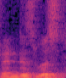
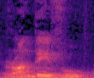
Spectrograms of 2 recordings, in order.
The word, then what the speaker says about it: rendezvous: call this you know literally and say it as rendezvous it is not rendezvous it is said the way in english as well the way it is said in french and it is rendezvous now uh two parts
